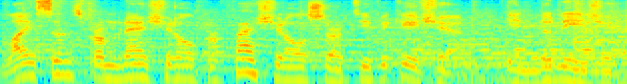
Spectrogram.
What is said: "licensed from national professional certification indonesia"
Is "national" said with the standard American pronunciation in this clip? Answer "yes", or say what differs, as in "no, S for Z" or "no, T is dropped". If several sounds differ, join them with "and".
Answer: yes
